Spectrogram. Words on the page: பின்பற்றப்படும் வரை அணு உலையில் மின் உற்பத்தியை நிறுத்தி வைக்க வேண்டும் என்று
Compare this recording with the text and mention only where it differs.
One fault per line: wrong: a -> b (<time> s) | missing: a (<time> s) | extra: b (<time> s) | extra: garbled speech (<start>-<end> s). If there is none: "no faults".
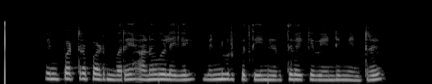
no faults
